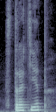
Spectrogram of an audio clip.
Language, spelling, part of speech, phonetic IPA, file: Czech, ztratit, verb, [ˈstracɪt], Cs-ztratit.ogg
- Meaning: 1. to lose 2. to go missing, to get lost, to go astray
